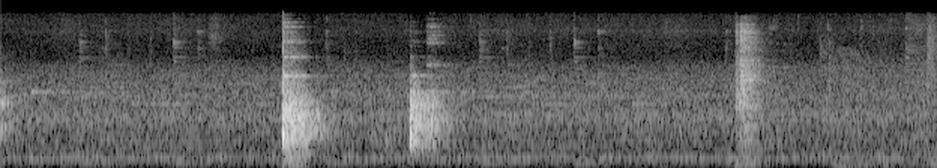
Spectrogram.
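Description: Two sharp clunks about a second apart, then a softer knock near the end: a wooden spatula and glass bowl knocking against an enamelled cast-iron pan as cooked spaghetti squash is knocked out of the bowl.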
